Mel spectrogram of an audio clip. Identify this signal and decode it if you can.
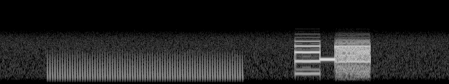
Caller ID data burst, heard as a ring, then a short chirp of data, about 1200 baud.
